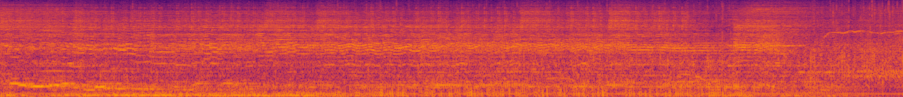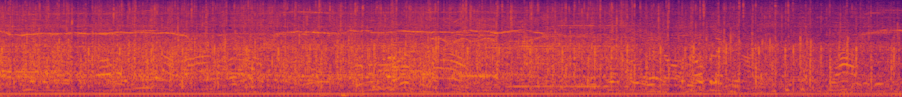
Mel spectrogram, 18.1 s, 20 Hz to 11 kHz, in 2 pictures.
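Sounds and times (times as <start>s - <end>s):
live band playing: 0.0s - 8.8s
audience applauding and cheering: 0.0s - 18.0s
long high whistle: 7.9s - 15.2s, 17.6s - 18.0s.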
